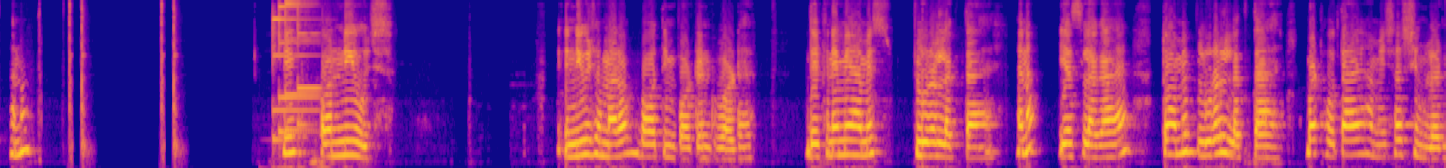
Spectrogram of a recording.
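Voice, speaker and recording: A woman teaching English grammar in a recorded lesson, patiently explaining and checking understanding, reading example sentences slowly. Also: fairly high pitch, a little mellow, highs cut off. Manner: patient, repeats points and checks understanding with tag questions.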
